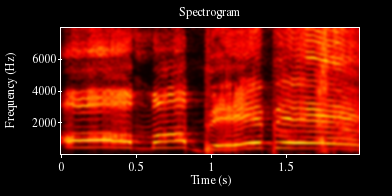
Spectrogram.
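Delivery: shrill, booming, exaggerated put-on voice, very high, drawn-out "baby". Recalling a voice she did while pregnant, Fat Bastard voice. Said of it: "I would do a fat bastard voice all the time".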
